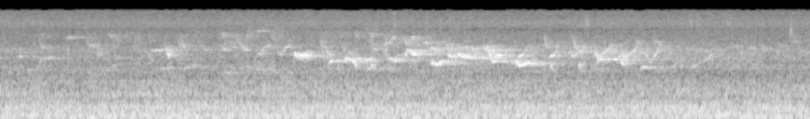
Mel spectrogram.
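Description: A songbird singing one long phrase of quick high notes, lasting about three seconds, beginning about a second and a half in. Under it is a faint, steady low background noise.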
